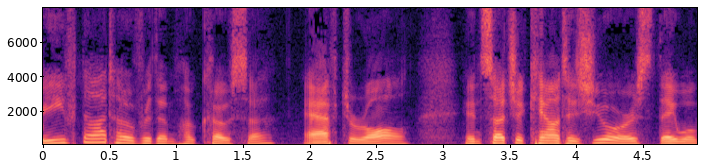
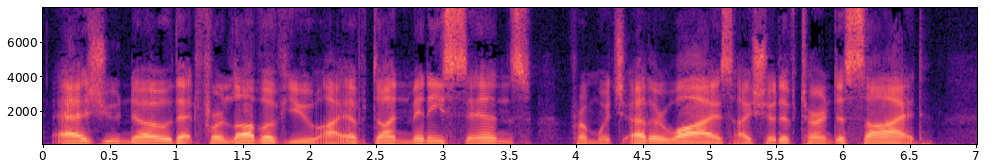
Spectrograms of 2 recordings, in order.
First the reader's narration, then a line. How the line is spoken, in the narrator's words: he answered in a voice that sounded like a groan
